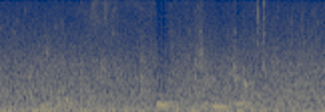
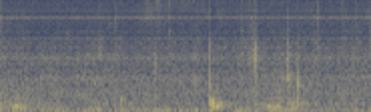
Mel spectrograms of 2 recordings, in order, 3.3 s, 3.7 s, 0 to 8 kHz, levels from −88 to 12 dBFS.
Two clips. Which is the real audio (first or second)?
first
